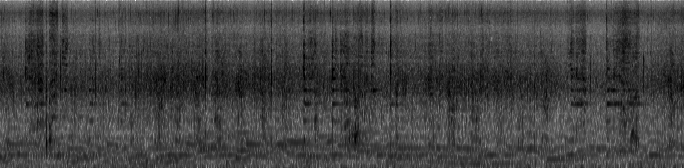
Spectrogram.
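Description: Sliced onions and whole spices sizzling in hot soybean oil in a metal karai, stirred and scraped with a metal spatula that clicks and scrapes against the pan many times over the steady frying hiss.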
